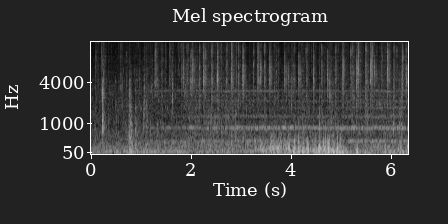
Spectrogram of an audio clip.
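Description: Water laps gently against a wooden dock.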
